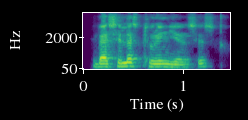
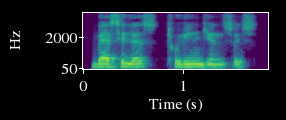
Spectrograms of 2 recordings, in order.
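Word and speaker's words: Bacillus thuringiensis: जैसे कि एक बैक्टीरिया है जिसका नाम है बैसिलस थुरिंजियंसिस. एक बैक्टीरिया है जिसका नाम है बैसिलस थुरिंजियंसिस. बैसिलस थुरिंजियंसिस, THURIN. इसकी स्पेलिंग बहुत इंपॉर्टेंट है. थुरिन जेनेसिस, GIENSIS. स्पेलिंग ध्यान रखेंगे सब. NSIS, बैसिलस थुरिंजियंसिस.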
